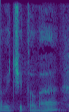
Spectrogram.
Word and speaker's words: Wichitové: tak se to teda vyslovuje dneska Wichitové, takže bych se mohl jmenovat Jan Vyčita.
